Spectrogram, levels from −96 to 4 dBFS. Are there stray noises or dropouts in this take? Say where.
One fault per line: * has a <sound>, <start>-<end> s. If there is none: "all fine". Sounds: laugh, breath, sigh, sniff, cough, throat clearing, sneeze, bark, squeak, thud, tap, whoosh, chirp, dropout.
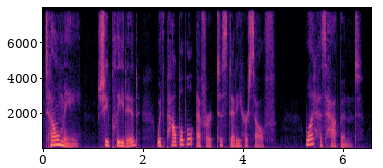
all fine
